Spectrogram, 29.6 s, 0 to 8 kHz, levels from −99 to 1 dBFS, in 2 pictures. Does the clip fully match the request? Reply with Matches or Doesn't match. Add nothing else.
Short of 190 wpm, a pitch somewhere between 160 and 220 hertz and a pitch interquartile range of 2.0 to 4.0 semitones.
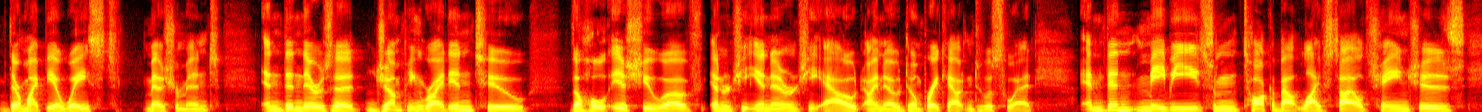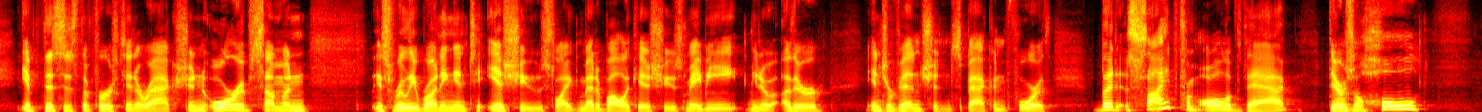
Doesn't match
